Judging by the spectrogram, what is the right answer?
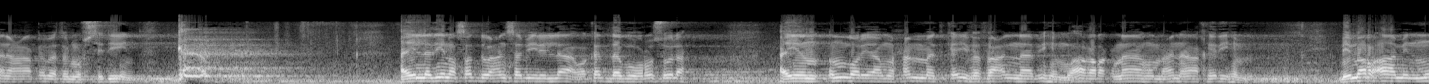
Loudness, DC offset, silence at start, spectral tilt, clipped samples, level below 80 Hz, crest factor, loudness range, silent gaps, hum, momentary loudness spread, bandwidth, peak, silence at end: -11 LUFS; under 0.1%; 0 s; -5.5 dB/octave; 1%; -34 dBFS; 10 dB; 2 LU; none; none; 12 LU; 11 kHz; 0 dBFS; 0 s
